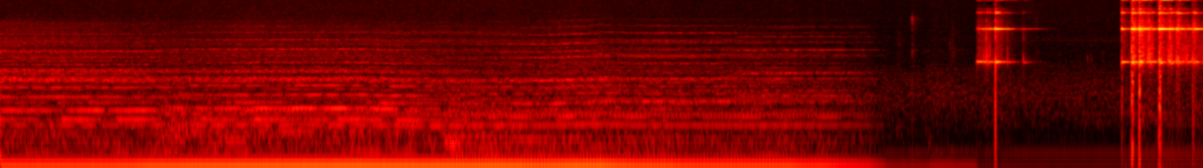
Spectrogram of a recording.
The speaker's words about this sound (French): Un coup de sonnette.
